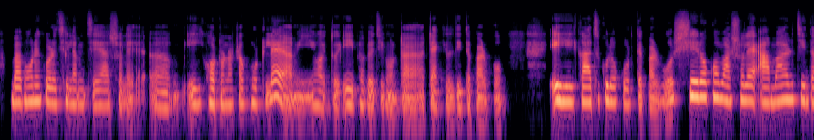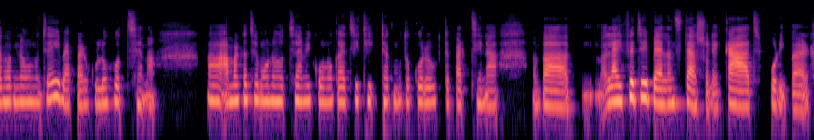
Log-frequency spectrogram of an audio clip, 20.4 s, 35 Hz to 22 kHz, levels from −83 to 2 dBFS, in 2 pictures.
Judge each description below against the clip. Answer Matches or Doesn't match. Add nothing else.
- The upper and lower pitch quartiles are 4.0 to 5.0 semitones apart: Doesn't match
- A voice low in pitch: Doesn't match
